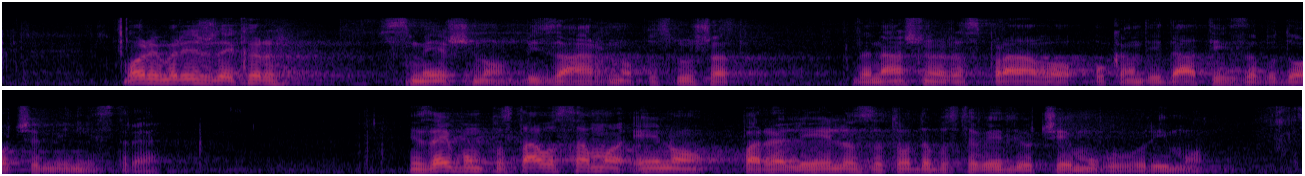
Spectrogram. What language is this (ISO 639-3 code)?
slv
